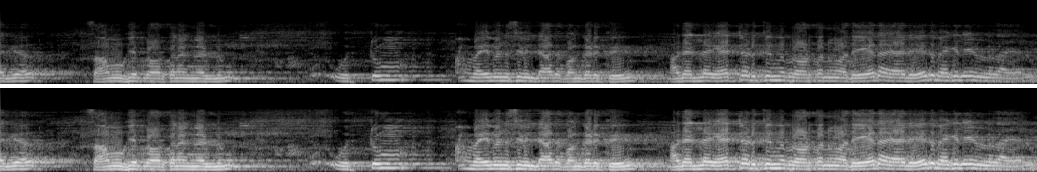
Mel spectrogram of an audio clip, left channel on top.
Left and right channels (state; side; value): quieter; left; 9.3 dB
